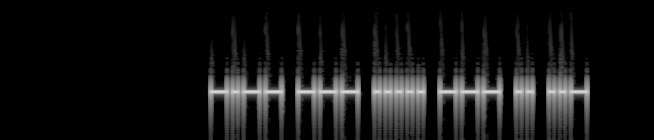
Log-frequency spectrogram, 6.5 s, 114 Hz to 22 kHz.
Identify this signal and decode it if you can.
Morse code, heard as a keyed tone, about 21 wpm, 700 Hz. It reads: YO5OIU
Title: DXCC-100 Call Signs - 6 Characters - Repeated 3x - 22wpm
